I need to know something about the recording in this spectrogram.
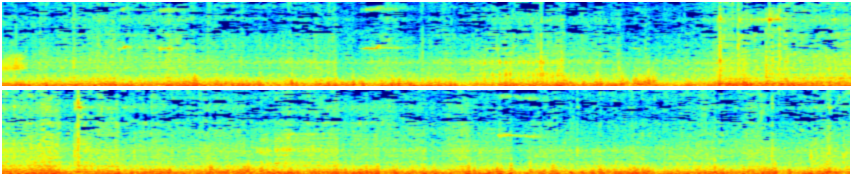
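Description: Running engine and road noise of a moving vehicle, with wind buffeting the microphone, steady throughout.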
